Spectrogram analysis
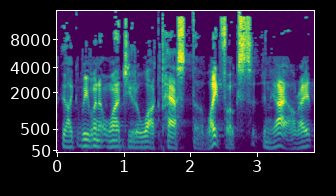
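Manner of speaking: dry sarcastic aside; deadpan mock reasonableness. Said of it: "I'm being sarcastic".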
